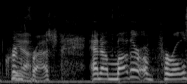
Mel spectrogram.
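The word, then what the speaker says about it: crème fraîche: Creme fresh. Oh, yeah. Not cream. Crim fresh and a mother of pearl spoon.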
